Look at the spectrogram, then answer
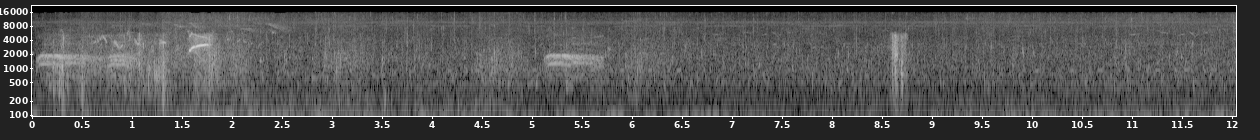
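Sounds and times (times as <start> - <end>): outdoor ambience: 0.0 - 12.0.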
